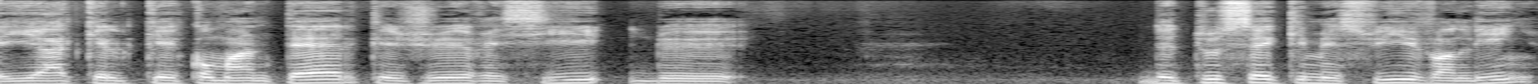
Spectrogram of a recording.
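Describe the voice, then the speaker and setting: Slow, gravelly preacher. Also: male voice, lowish voice, darkish tone. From Angola. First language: Portuguese. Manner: slow, deliberate preaching with repeated refrains. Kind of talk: online sermon.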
